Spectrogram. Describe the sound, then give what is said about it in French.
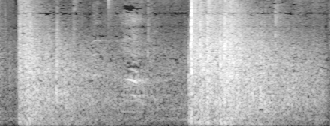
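A stockpile of fireworks near homes in the Cronenbourg district of Strasbourg, France, explodes and catches fire in two loud blasts, each followed by a sustained crackling roar that slowly fades, the second burst heavier than the first. “Une réserve de feux d'artifice a explosé et pris feu proche des habitations.”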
